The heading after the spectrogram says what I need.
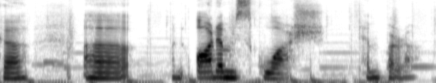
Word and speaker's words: tempura: to me but in Japanese we pronounce the M as n so tempura tempura not temper temper uh yes right yes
